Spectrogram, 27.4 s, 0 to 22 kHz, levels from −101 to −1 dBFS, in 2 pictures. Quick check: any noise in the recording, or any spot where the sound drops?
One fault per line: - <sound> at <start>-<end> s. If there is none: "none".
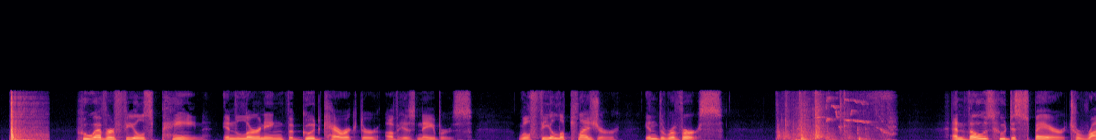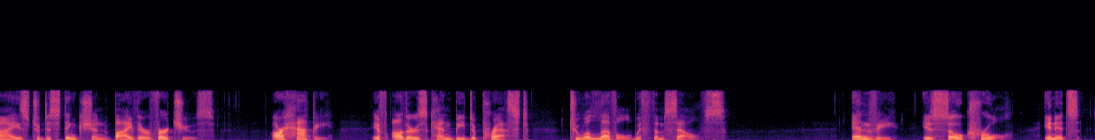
- thud at 0.1-0.6 s
- squeak at 9.7-11.2 s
